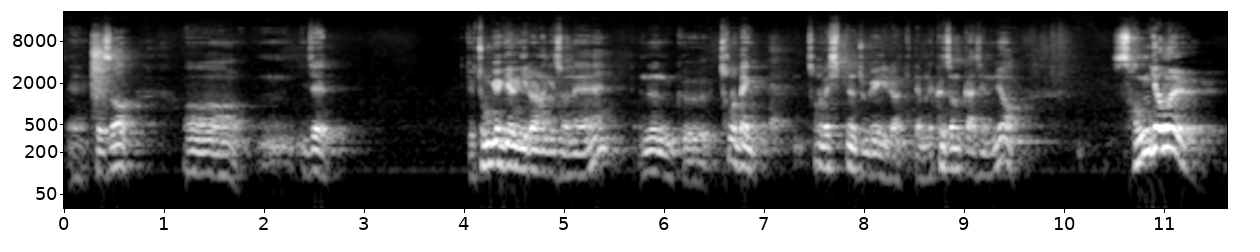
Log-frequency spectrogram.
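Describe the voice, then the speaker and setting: A man's voice: on the low side, big pitch swings, normal speed, warm tone. A male pastor preaching a sermon, asking the congregation questions and acting out the people he quotes. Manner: call-and-response preaching, acting out quoted voices. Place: church sanctuary. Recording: echoey church room.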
